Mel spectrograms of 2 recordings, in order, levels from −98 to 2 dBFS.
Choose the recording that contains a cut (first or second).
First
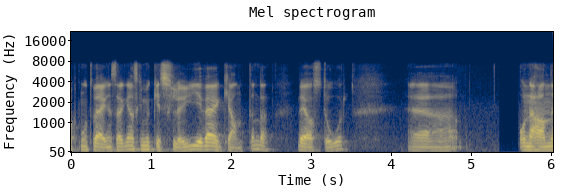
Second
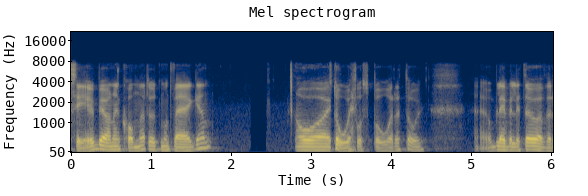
second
